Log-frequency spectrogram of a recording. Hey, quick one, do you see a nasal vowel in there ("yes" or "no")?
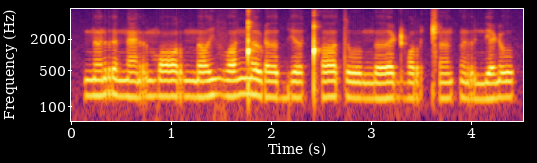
yes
